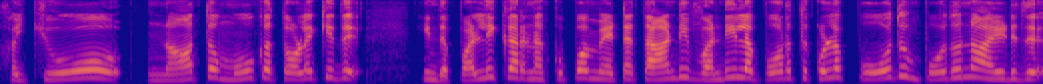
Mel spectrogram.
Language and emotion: Tamil, disgusted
